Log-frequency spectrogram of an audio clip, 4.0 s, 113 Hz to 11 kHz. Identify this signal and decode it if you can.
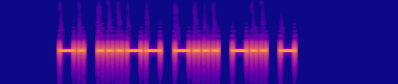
Morse code, heard as a keyed tone, about 25 wpm, 700 Hz. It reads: N3BDT
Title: USA Call Signs - 5 Characters - 25wpm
